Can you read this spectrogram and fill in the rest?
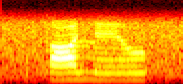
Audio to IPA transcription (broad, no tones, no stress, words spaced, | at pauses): tˤileʊ̯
